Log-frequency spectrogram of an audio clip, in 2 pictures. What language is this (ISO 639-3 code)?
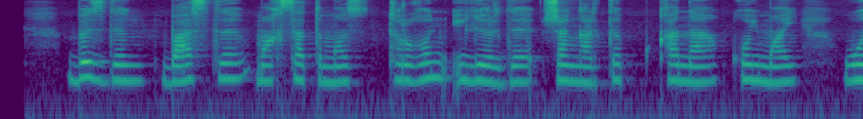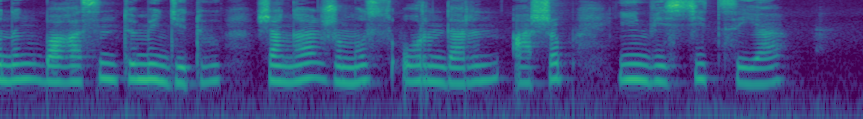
kaz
